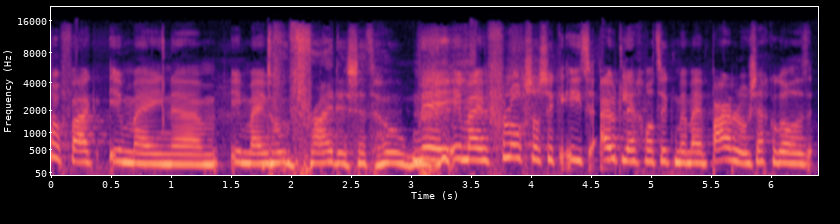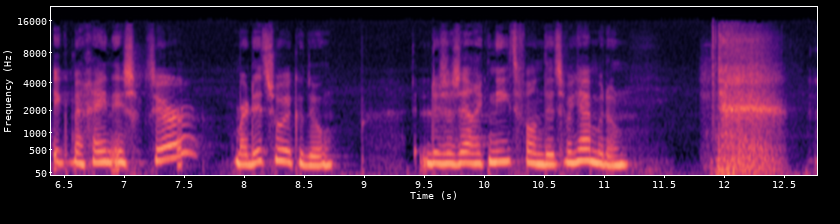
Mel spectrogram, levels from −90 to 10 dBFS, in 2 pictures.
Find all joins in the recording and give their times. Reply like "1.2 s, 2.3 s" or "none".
11.8 s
